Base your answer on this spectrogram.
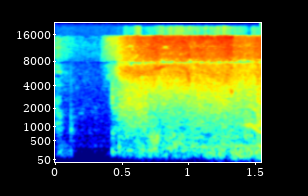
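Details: Mechanical ventilator breathing cycle: a brief quiet gap, then a steady rushing hiss of air as a podcaster's own ventilator delivers a breath during speech.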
